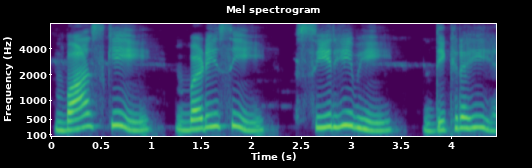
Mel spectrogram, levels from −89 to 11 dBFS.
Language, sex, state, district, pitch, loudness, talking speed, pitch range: Hindi, female, Bihar, West Champaran, 260 Hz, -15 LUFS, 120 wpm, 225-310 Hz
